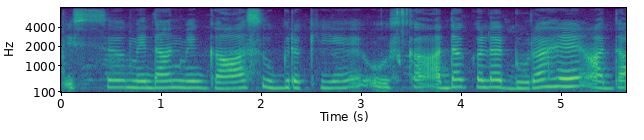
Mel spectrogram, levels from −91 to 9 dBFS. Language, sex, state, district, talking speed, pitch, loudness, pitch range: Hindi, female, Rajasthan, Jaisalmer, 140 wpm, 240 Hz, -19 LUFS, 225-255 Hz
